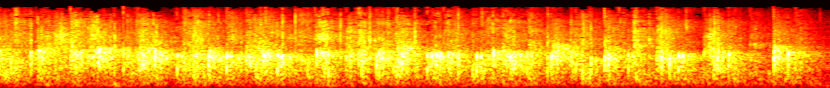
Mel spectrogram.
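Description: A loud, sustained round of applause from a crowd for a quiz player who has just earned bonus points, dense rapid clapping filling the whole stretch with steady intensity and no talking over it.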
